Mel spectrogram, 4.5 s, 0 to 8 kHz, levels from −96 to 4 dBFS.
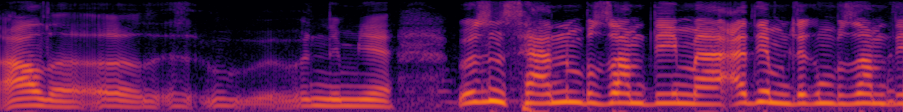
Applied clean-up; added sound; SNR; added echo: none; none; none; none.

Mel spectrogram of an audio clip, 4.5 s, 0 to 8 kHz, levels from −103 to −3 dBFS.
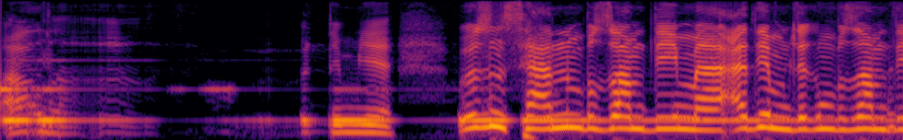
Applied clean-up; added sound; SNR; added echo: neural mask model RNNoise.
